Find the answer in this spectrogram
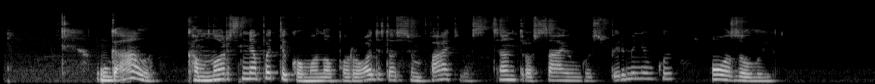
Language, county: Lithuanian, Klaipėda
